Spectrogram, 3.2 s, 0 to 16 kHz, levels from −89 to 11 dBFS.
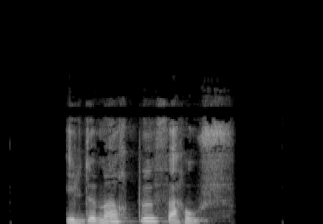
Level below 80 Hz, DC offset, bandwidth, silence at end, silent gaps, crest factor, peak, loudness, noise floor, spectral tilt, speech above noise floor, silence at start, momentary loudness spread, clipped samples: -72 dBFS; under 0.1%; 9.4 kHz; 0.9 s; none; 20 dB; -4 dBFS; -23 LUFS; under -90 dBFS; -4.5 dB/octave; over 68 dB; 0.65 s; 11 LU; under 0.1%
